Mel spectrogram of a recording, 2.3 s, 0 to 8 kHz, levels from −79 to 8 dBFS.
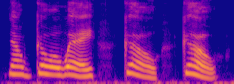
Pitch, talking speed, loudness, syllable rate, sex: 220 Hz, 100 wpm, -17 LUFS, 3.6 syllables/s, male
